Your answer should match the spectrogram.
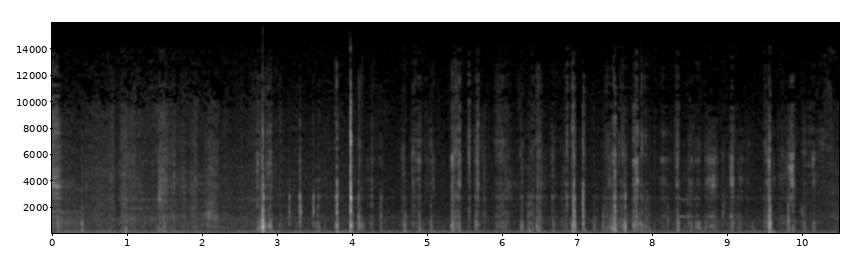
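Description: Irregular clicks, taps and light scrapes of hands and a Phillips screwdriver fitting the screws back into a car's blower motor resistor under the dashboard, with two sharper knocks about three and four seconds in.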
